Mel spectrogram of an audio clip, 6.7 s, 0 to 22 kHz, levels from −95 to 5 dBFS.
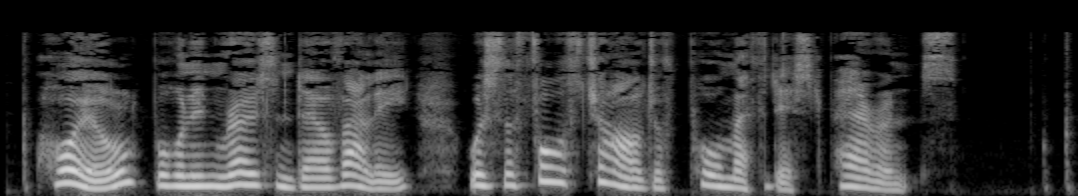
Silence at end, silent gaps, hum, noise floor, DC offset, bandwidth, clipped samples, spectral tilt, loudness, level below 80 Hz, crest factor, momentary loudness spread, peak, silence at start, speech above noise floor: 0.8 s; none; none; -74 dBFS; under 0.1%; 11.5 kHz; under 0.1%; -6 dB/octave; -21 LUFS; -64 dBFS; 18 dB; 14 LU; -4 dBFS; 0.25 s; 54 dB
